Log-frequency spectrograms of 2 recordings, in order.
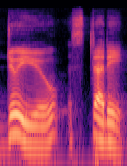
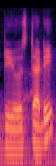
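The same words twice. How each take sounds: First: Very slow, word by word; slow model sentence. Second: Said in the usual way. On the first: Shown as a demonstration. Teacher shows students the English, very slowly. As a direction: spell it out slowly for learners. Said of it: "तो अंग्रेजी में कैसे बोला". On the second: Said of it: "मैंने आपसे simple सवाल पूछा".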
